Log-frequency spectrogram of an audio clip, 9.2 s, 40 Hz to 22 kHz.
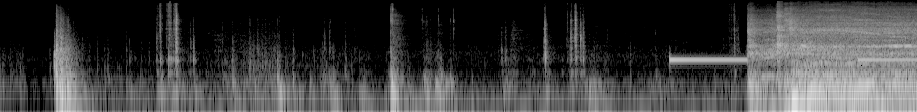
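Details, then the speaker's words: Cadillac CTS-V starting on a replacement starter from a GM 6L V8 truck engine, after a harmonic balancer replacement: a steady high screech under a second before the engine catches, and the pinion gear seemed to lag; starter screech on cranking. "now a bit of screeching there from the starter I'm going to let it run and then we'll turn it off and start it again but a little bit of a seemed like it was lagging a little bit that pinion gear"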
